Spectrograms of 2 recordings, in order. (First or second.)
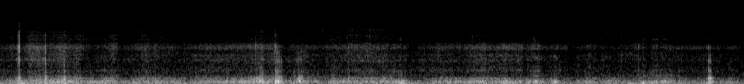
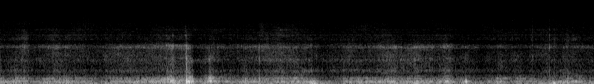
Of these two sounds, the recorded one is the first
